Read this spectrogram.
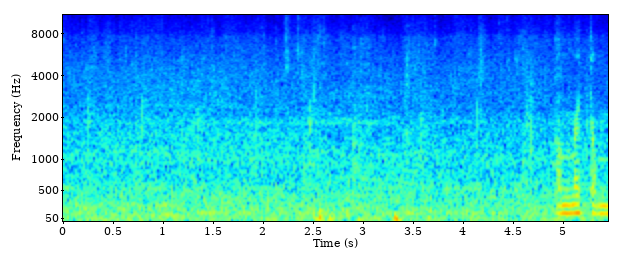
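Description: Footsteps tap on a hard floor in a large echoing hall.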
